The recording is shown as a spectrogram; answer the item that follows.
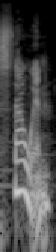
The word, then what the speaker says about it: Samhain: the Celtic celebration of Sinn which is not spelled like Sinn and I looked it up how to say it so about 2,000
